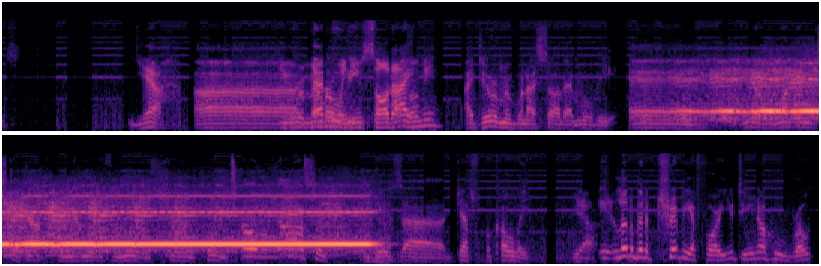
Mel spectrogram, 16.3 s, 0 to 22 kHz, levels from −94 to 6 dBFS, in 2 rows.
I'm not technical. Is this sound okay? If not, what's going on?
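No. Two problems are audible. Computer activity noise runs under the whole clip: a faint buzzing chirp, pulsing around a thousand times a second, caused by the computer's own workload leaking into the audio wiring. Unlike background hum, it rises and falls with what the computer is doing, not with the speech.

From 6.26 to 12.24 seconds there is a feedback howl. Two devices on the same call in one room keep re-catching each other's sound, so it grows into a loud, mid-pitched tone, with the sound coming back around roughly every 0.4 seconds. Unlike an echo, it gets louder instead of fading, until the loop is broken.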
